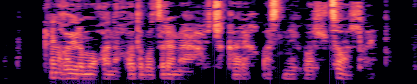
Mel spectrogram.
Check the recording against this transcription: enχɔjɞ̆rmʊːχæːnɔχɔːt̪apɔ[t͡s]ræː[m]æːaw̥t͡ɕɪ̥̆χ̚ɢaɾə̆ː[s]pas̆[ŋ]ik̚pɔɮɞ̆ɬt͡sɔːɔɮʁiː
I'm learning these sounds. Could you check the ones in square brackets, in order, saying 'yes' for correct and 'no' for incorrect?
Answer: yes, yes, no, no

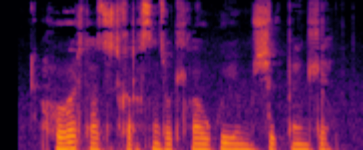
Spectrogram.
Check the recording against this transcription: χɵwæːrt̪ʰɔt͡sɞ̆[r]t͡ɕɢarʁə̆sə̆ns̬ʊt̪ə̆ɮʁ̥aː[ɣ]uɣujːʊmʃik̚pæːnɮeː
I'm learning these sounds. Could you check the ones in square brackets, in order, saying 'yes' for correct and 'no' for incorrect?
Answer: no, no

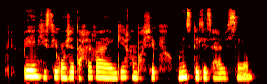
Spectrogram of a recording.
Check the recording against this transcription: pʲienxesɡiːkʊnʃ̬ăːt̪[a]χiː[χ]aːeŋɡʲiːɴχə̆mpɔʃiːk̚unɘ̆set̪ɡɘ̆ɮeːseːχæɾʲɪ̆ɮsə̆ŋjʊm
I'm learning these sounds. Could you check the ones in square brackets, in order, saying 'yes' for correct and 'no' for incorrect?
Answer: yes, no

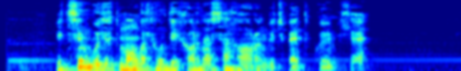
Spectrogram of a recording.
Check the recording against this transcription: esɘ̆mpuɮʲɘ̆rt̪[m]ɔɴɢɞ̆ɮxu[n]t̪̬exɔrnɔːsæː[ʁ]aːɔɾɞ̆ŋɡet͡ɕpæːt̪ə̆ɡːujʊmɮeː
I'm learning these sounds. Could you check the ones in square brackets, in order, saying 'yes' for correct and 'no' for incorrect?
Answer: yes, yes, no

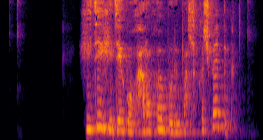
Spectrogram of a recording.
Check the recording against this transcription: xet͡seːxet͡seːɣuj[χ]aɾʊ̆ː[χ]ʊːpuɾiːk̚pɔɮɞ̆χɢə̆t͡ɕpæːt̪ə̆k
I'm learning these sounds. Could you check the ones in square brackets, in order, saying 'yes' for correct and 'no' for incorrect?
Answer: yes, yes

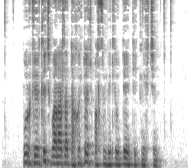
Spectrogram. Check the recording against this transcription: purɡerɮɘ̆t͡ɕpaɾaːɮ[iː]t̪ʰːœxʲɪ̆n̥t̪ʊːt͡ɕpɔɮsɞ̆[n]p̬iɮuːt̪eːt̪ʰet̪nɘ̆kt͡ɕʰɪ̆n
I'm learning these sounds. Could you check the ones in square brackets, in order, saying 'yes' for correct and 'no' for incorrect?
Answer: no, no

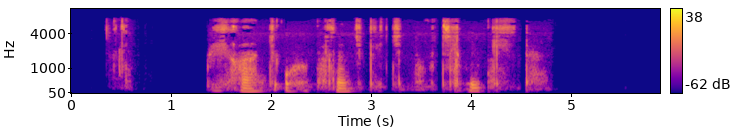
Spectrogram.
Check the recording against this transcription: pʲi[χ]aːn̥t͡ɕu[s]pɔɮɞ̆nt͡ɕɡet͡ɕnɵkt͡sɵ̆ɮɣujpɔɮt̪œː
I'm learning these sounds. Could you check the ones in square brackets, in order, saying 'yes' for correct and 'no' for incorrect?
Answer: yes, no

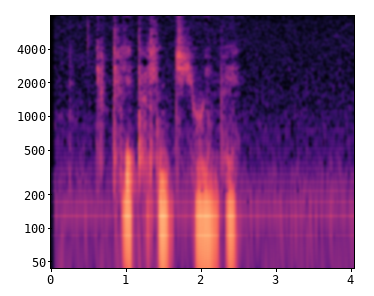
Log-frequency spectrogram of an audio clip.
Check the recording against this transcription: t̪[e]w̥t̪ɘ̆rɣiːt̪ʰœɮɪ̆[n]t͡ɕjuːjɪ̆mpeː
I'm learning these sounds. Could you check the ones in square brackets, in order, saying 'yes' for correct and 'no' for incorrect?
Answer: yes, yes

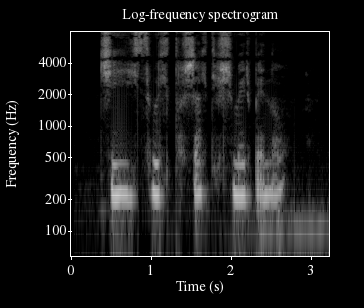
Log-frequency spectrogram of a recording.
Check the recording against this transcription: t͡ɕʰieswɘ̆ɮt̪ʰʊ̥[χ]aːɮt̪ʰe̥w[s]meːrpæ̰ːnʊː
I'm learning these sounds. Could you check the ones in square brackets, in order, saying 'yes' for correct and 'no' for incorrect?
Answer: no, no

